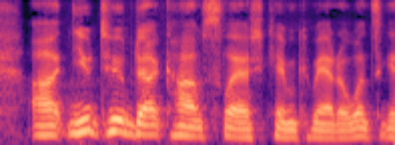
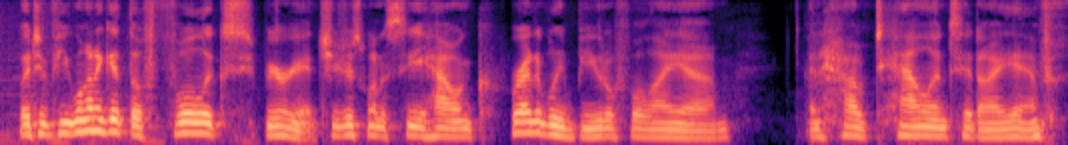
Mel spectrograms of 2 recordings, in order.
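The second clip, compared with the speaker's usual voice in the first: ordinary talk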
